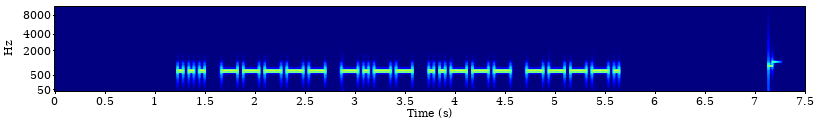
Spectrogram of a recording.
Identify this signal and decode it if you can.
Morse code, heard as a keyed tone, about 22 wpm, 690 Hz. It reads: S0Y29
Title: Code Groups - 5 Letter:Numbers - 22wpm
